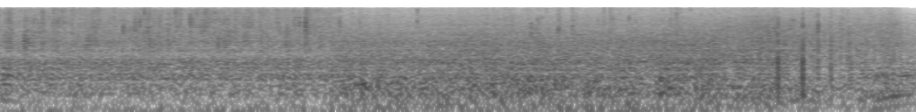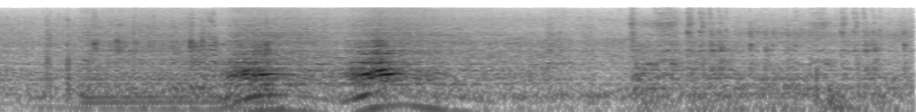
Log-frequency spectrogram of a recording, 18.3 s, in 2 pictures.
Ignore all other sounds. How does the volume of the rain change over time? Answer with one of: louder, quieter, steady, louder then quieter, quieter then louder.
quieter.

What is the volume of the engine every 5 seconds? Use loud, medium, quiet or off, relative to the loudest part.
off, quiet, loud, quiet.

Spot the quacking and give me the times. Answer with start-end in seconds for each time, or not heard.
10.0-12.0.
